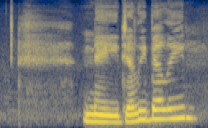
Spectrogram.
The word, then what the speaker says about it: NaeJellieBellie: If you haven't seen my TikTok, which is called Nay Jelly Belly, it is spelled NAEJELLIEBELLIE.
